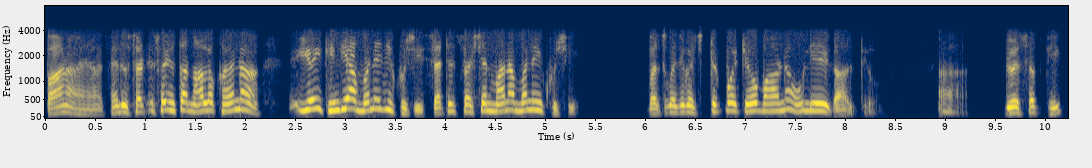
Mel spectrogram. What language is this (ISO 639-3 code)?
snd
